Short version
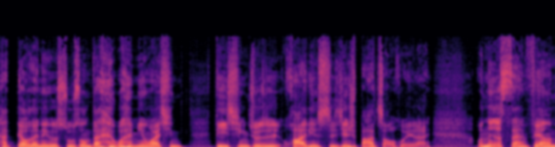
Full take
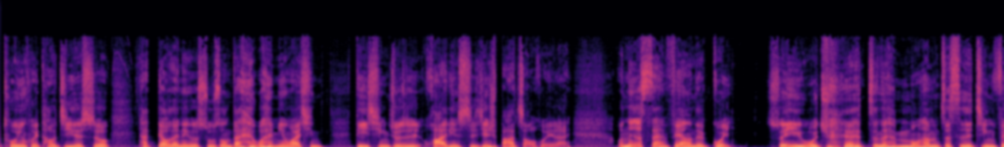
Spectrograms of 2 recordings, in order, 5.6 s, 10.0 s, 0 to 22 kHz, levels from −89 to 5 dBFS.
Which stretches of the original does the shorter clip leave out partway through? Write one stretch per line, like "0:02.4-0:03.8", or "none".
none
